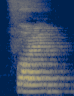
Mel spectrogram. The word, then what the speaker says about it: foreign: In silent G, you don't have to pronounce G letter, like foreign, champagne. We should say champagne, sign, fail. Foreign, champagne, sign, and fail.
